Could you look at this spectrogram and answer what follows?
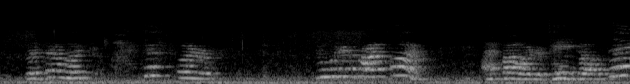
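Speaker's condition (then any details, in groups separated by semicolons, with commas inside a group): Traumatic brain injury; speech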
